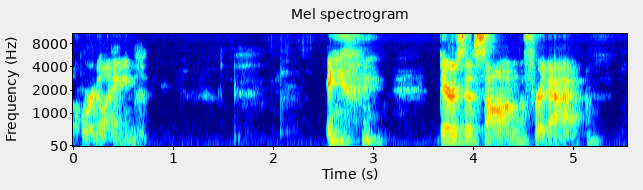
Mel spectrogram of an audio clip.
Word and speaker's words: Coeur d'Alene: It's COEURDALENE. It's like that. Oh, I mean, I know how to spell it because I live in the city of Missouri called Creve Coeur.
